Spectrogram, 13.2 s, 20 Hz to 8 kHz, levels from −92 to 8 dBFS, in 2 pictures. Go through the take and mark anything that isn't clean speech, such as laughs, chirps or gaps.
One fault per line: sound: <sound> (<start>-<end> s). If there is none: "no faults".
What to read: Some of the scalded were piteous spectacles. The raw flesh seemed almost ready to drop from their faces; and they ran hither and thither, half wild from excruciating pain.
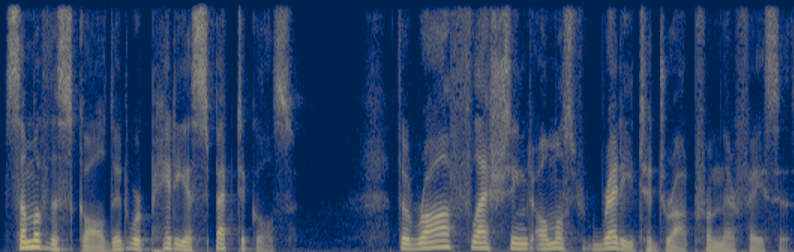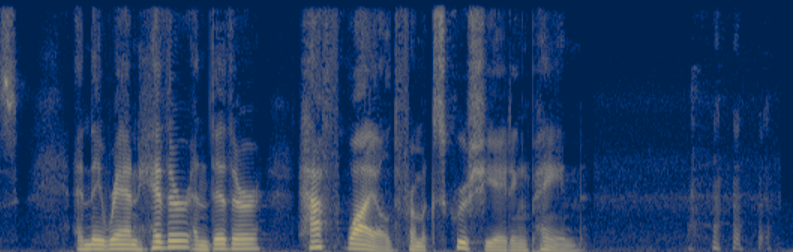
sound: laugh (12.3-13.1 s)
